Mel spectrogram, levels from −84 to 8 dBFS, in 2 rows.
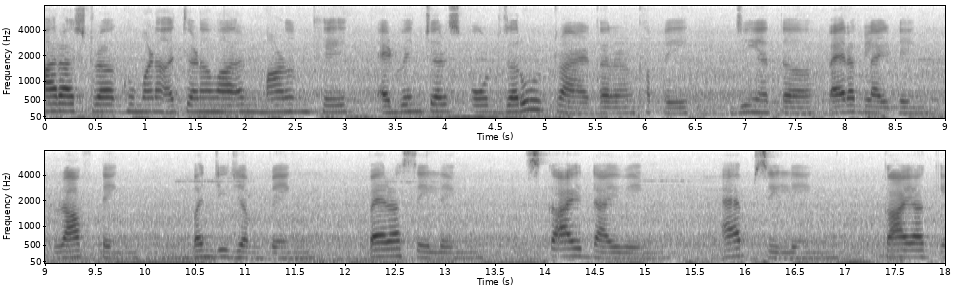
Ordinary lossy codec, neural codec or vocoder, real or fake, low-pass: none; none; real; none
